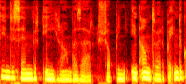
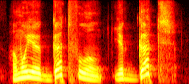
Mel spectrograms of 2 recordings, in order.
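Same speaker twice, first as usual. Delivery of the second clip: put-on West Flemish accent, louder; 6 dB louder than usual. Quoting a man who repeated himself, in a West Flemish accent. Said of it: "door zijn West-Vlaams accent".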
